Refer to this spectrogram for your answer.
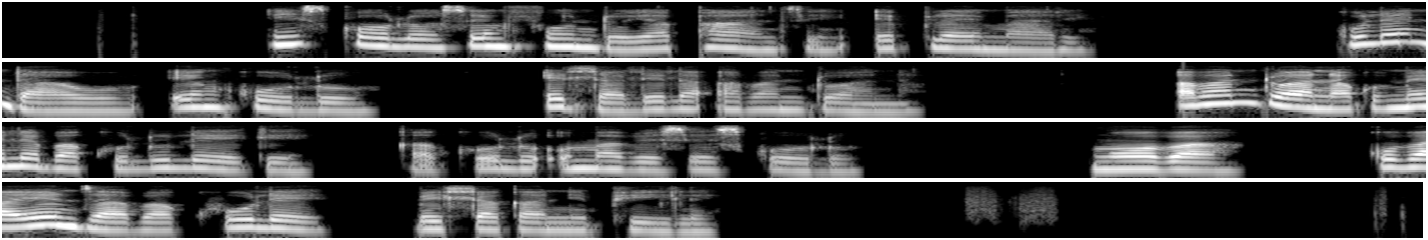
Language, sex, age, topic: North Ndebele, male, 50+, education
